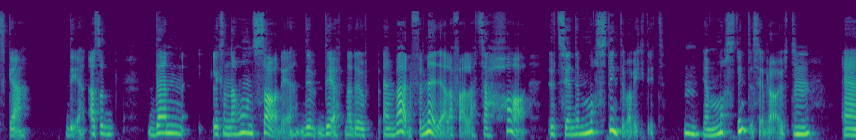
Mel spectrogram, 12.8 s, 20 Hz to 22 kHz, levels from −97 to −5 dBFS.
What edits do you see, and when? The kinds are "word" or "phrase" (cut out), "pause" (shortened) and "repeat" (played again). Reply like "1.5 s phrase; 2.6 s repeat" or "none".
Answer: none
